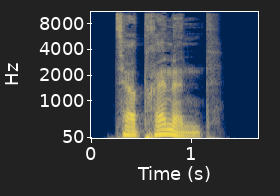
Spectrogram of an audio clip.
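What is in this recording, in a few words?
"zertrennend", German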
